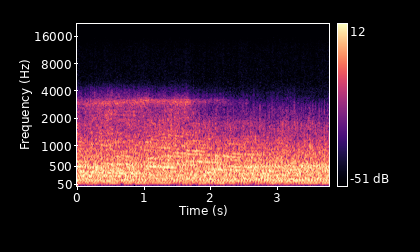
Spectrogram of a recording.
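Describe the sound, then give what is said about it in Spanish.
A loud, steady roar of airplane engines in flight fills the whole stretch, a dense continuous drone with no break and no voices. “Ahora somos nosotros los que tenemos los aviones más veloces.”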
